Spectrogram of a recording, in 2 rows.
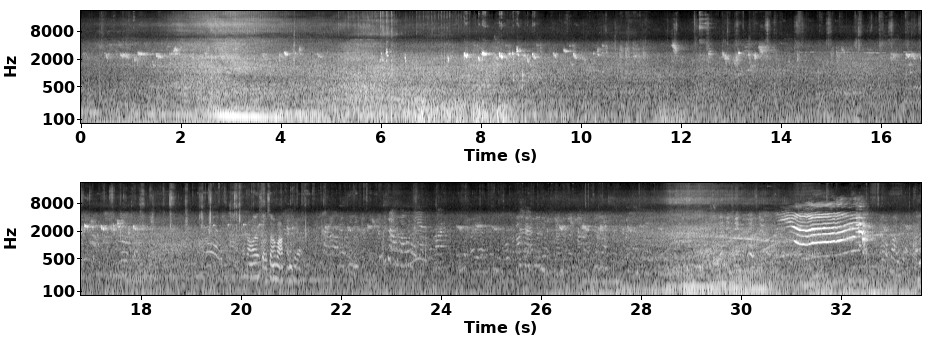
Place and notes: Xinxing Rd., Taipei City - walking on the Road
walking on the Road, Traffic Sound, Birdsong, Dogs barking
Taipei City, Taiwan, May 2014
